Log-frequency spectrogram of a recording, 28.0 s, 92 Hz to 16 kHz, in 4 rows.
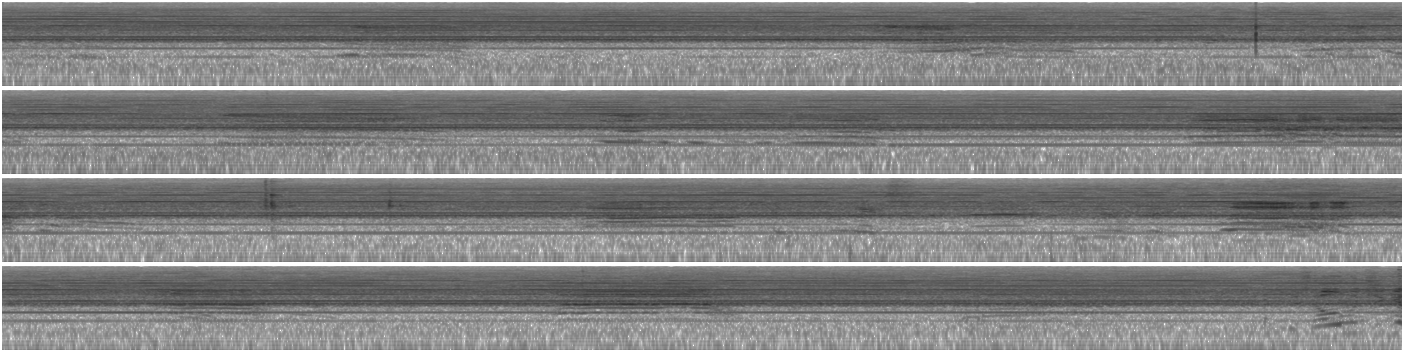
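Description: Steady cabin drone of a Lockheed C-130J's four turboprop engines and propellers in flight, heard inside the cargo hold: a constant low rumble with several unchanging tones over it. Short, faint voices come and go over the drone.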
